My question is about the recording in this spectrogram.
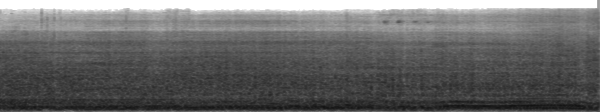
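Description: Off-road race truck's engine running hard as the truck accelerates past, its note climbing and growing a little louder near the end.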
